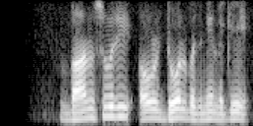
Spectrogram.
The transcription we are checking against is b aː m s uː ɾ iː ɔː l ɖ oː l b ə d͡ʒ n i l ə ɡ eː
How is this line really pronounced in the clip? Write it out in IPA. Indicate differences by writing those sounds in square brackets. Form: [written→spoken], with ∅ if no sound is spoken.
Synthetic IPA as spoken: b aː [m→n] s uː ɾ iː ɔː [l→ɾ] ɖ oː l b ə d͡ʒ n [i→e] l ə ɡ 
